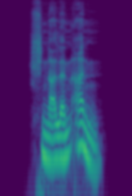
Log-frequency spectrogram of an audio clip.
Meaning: inflection of anschnallen: 1. first/third-person plural present 2. first/third-person plural subjunctive I
- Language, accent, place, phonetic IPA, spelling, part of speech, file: German, Germany, Berlin, [ˌʃnalən ˈan], schnallen an, verb, De-schnallen an.ogg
